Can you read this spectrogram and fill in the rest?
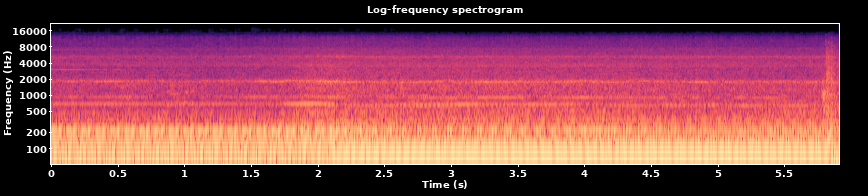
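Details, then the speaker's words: Mercedes CLK55 M113K supercharged V8 just fitted with a fixed upper pulley (80mm, with 180mm lower), idling before warm-up: a steady even idle with a faint marble-like rattle underneath. This is normal mild supercharger rattle for a fixed pulley. "what do you think good they make that noise like sometimes for those of you guys that don't know you get like almost a marbly noise sometimes on some of them with fixed pulley this one doesn't sound that bad"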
